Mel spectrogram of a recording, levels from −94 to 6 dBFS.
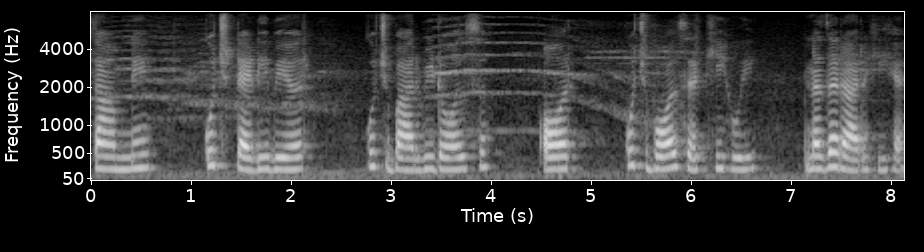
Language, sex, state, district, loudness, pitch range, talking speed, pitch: Hindi, female, Chandigarh, Chandigarh, -17 LUFS, 215-240 Hz, 120 wpm, 220 Hz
